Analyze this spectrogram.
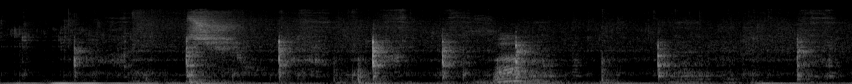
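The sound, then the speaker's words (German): Onions and pork belly sizzle in very hot oil and clarified butter with a steady crackle, while a spatula scrapes and stirs the pan in repeated strokes, fairly loud, with no talking. “Da kommen dann jetzt die Zwiebeln und der Bauchspeck rein. Ja? Das wird da dann angedünstet. Das wirst du jetzt gleich hören.”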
